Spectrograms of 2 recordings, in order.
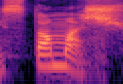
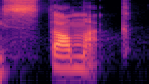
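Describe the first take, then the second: First: The middle sound is a ch sound. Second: The middle sound is a k sound. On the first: The speaker calls it wrong. "You don't say stomach" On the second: The speaker calls it right. "You say stomach"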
